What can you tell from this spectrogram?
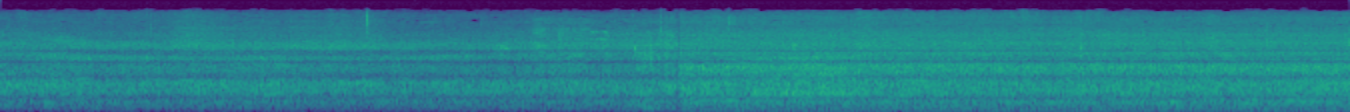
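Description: Steady vehicle engine noise, as from idling trucks. About three seconds in it changes to a louder, steadier low hum.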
